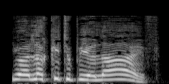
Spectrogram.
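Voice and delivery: loud, high rebuke; scolding. A narrator's reading. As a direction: tell the whiner off forcefully. Earthworm scolds the whining centipede.

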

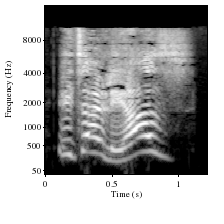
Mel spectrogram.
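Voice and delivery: high, loud announcement; calling out reassurance. A narrator's reading. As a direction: call it over the commotion. Calls out to panicking wife.

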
